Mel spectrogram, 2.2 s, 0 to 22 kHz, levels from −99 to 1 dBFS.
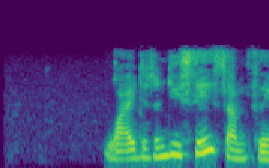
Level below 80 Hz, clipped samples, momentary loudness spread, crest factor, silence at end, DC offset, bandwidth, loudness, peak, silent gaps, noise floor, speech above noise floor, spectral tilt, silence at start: -56 dBFS; under 0.1%; 5 LU; 14 dB; 0 s; under 0.1%; 8 kHz; -15 LUFS; -2 dBFS; none; -66 dBFS; 52 dB; -4 dB/octave; 0.85 s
